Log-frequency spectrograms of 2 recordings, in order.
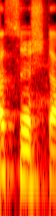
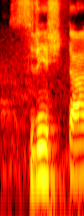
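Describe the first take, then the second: First: सृष्टा said srashtaa, with an a; correct form srashta. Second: सृष्टा said srishtaa, with an i; wrong form srishta. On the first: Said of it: "सृष्टा होता है". (सही उच्चारण: सृष्टा को 'स्रष्टा') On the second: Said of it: "सृष्टा नहीं होता". (गलत उच्चारण: सृष्टा में 'रि') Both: Shown as a demonstration.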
